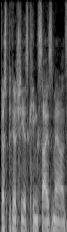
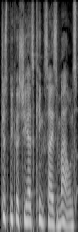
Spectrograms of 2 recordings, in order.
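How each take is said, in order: First: It is said in his normal voice. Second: It is said in Mashmere's put-on voice.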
